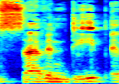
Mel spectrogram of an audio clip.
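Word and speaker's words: Sevn Deep: Last thing I'm going to say, and as far as like recommendations for music, there's a black queer artist named Seven Deep. It's spelled S-E-V-N. – Yes. D-E-E-P.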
